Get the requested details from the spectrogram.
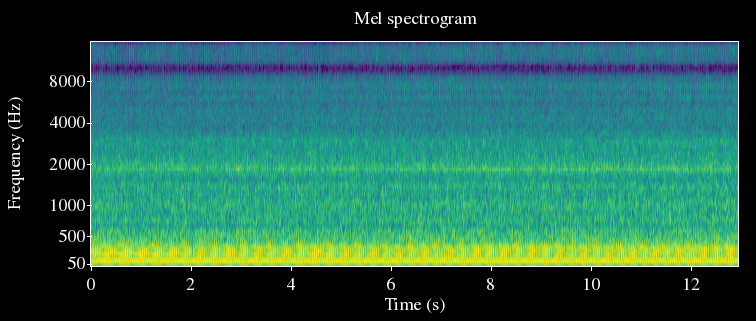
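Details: Older MTD Yard Machines snow blower with Tecumseh 5 hp engine that would not start, after carburetor was put back together and gasket found falling apart; steady even single-cylinder beat with smooth drone, no stumbles or surging, normal running.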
